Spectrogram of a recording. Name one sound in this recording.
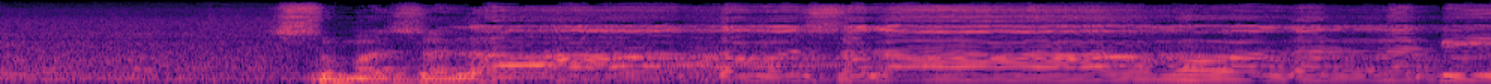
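A man chants in a loud, drawn-out singing voice through a loudspeaker.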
